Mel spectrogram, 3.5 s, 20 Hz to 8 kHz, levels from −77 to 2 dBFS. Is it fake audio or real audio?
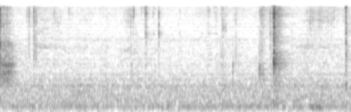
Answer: fake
